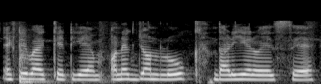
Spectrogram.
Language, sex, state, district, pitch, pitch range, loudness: Bengali, female, Assam, Hailakandi, 230 Hz, 220-240 Hz, -13 LUFS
